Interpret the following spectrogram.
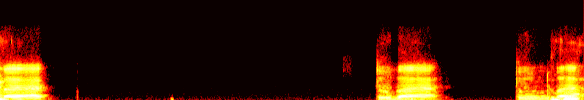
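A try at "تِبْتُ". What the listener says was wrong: তুবা, আরেকবার বা আবারও স্মাইলি ফেস হয় না, নিচের ঠোঁটটা আরেকটু স্মাইলি হবে, হ্যাঁ।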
